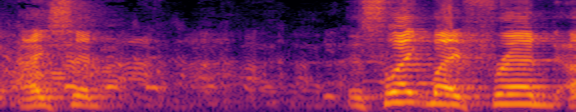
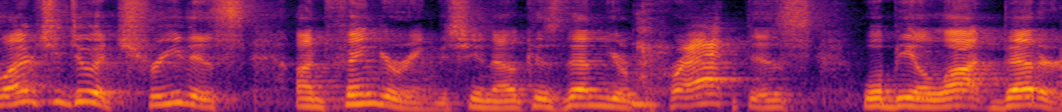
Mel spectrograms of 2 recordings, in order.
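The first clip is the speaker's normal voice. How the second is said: usual speaking voice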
